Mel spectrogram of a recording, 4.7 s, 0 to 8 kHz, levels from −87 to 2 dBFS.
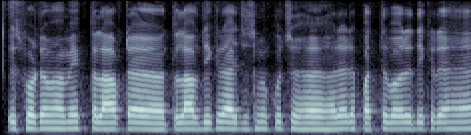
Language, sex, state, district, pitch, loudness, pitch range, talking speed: Hindi, male, Bihar, West Champaran, 145 Hz, -17 LUFS, 140-150 Hz, 255 wpm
